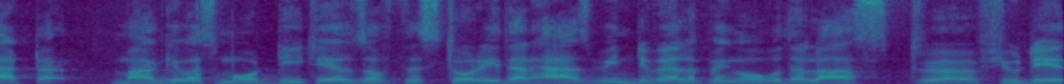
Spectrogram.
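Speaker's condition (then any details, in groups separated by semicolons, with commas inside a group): No condition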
